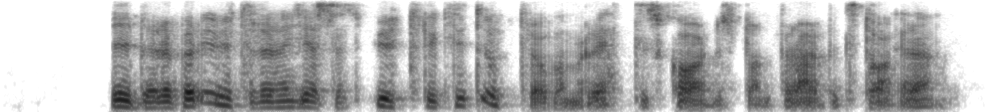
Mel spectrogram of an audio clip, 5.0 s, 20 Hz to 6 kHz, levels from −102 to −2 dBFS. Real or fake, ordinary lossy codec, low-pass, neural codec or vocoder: fake; Opus, 24 kbps; 5.4 kHz; vocoder, 22.05 kHz, 80 mel bands, Vocos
